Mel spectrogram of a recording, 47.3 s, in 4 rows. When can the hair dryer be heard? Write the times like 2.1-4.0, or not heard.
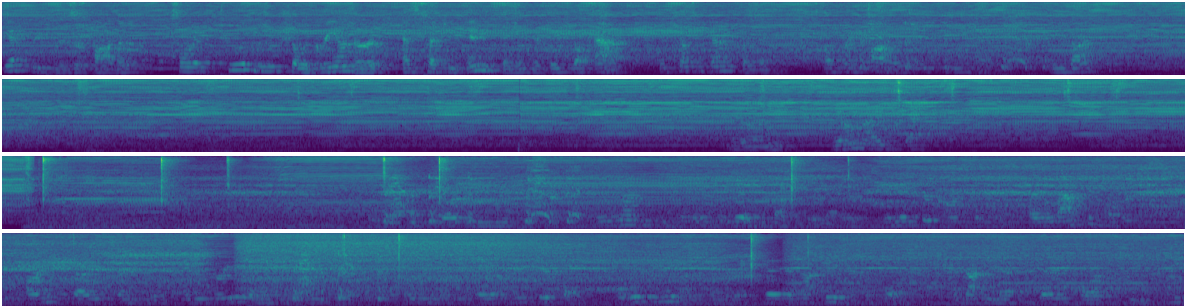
0.0-47.2.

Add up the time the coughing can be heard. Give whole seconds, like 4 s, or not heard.
5 s.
